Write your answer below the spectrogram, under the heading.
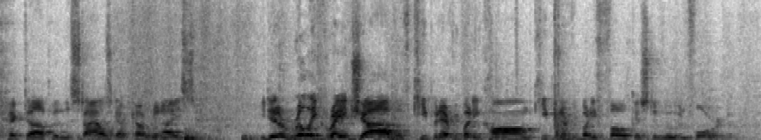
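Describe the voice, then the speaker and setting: Against noticeable background noise and audible room echo, a man speaks at a fairly quick pace with a fairly high pitch and ordinary pitch variation. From US South. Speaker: military officer. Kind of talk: award speech. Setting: school hall with audience.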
